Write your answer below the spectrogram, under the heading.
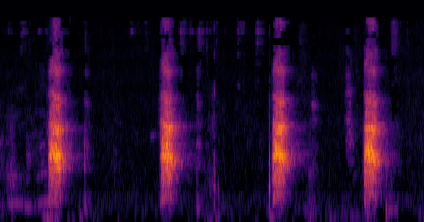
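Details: Dog barking: four loud, sharp, broadband barks evenly spaced about one second apart, with near silence between them.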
